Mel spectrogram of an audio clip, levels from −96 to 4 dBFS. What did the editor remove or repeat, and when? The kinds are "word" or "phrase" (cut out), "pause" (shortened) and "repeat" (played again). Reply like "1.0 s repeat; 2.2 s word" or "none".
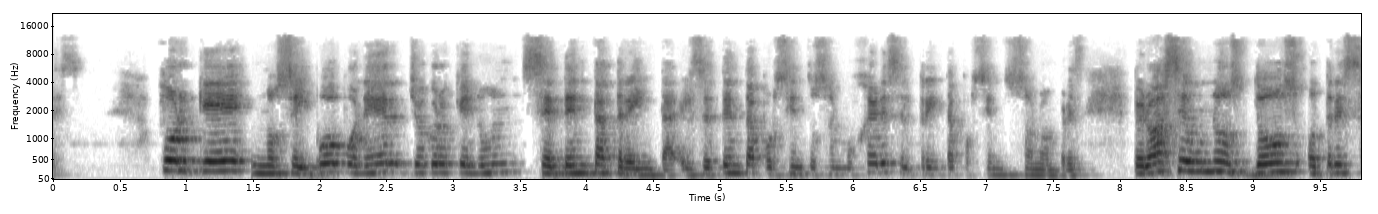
1.5 s word; 2.0 s word

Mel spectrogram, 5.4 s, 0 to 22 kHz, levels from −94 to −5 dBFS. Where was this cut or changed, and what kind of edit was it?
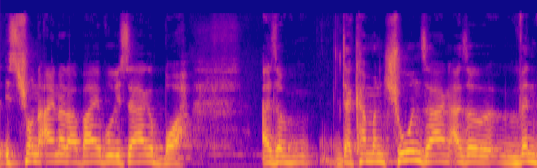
3.2 s pause

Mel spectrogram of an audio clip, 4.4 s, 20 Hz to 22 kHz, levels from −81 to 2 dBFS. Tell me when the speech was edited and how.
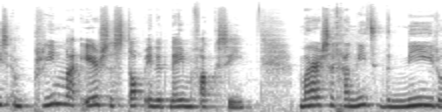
2.0 s word

